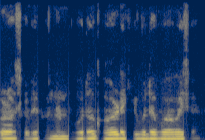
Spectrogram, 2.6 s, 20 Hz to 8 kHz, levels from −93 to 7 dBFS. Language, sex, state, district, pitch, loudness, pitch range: Assamese, male, Assam, Hailakandi, 120 Hz, -16 LUFS, 120-125 Hz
